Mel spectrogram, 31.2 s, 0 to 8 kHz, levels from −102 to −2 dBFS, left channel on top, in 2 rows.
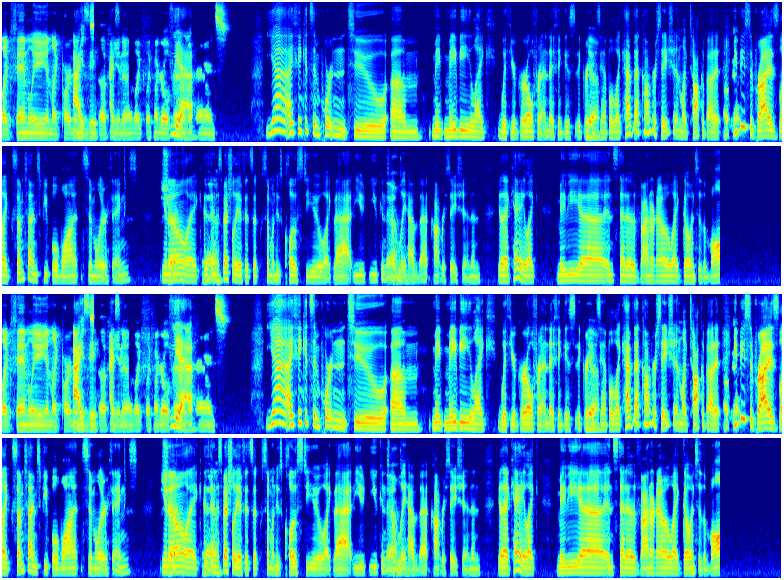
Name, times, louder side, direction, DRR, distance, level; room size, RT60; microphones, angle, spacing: voice 1, 0.0-4.5 11.7-12.0 14.4-14.8 18.8-19.2 19.6-20.0 23.3-23.6, right 2 dB, 20° right, 2.5 m, -38 dB
voice 2, 1.4-2.5 3.4-3.9 5.0-8.3 8.6-14.4 14.6-18.3 18.8-25.2 25.5-26.2 26.7-30.0, right 4 dB, 60° right, 1.4 m, -35 dB
head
